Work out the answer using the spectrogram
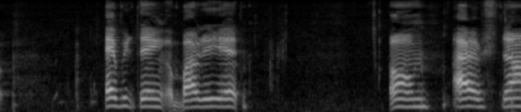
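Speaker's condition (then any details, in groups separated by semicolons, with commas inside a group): ALS; affects hands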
